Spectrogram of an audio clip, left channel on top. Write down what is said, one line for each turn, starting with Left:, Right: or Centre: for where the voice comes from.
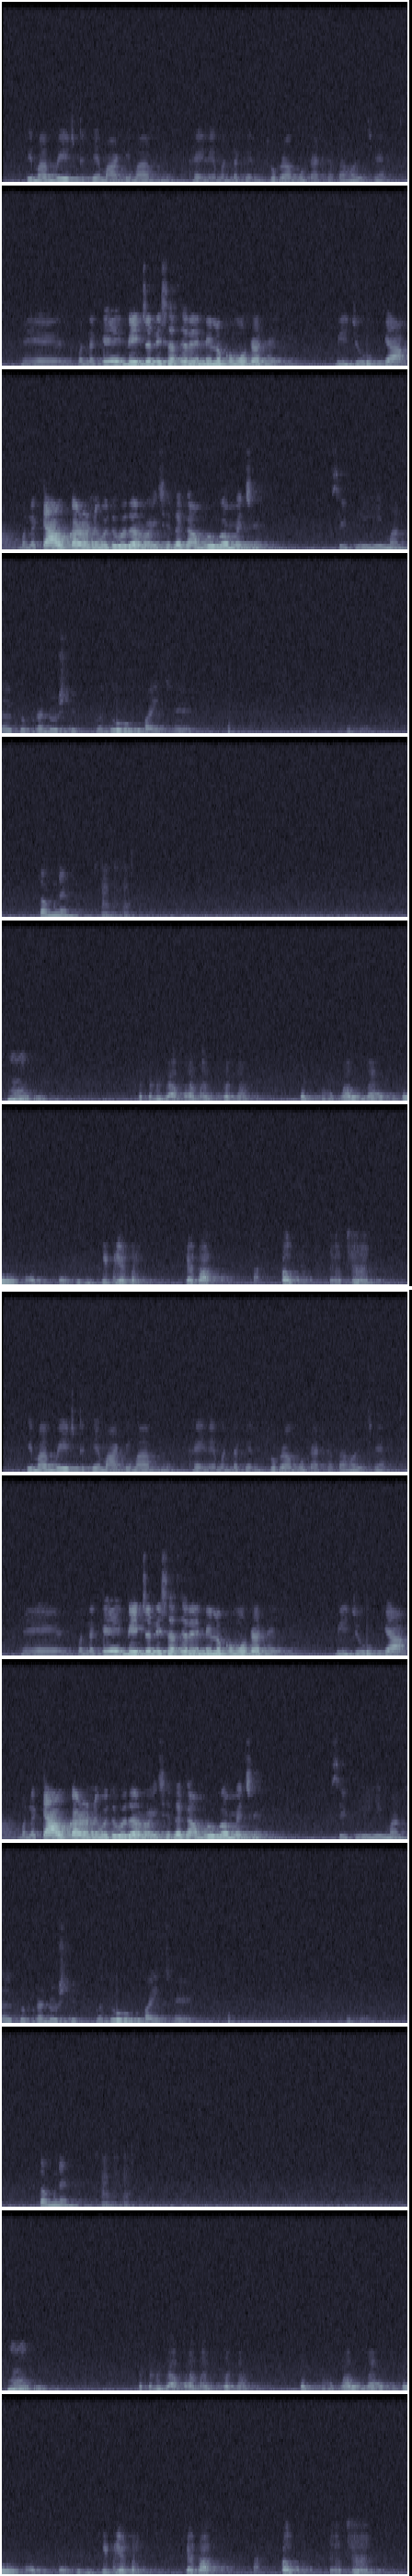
Right: તેમાં બેસ્ટ કે માટીમાં થઈને મતલબ કે છોકરા મોટા થતા હોય છે. ને મતલબ કે નેચરની સાથે રહીને લોકો મોટા થાય છે. બીજું ક્યા મતલબ કે આવકારો ને બધું વધધારે હોય છે, એટલે ગામડું ગમે છે. સિટીમાં તો એટલું પ્રદુષિત બધું હોય છે.
Left: <inaudible>
Right: <unintelligible> તમને
Left: <unintelligible>
Right: હમ્મ
Left: <unintelligible> <inaudible>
